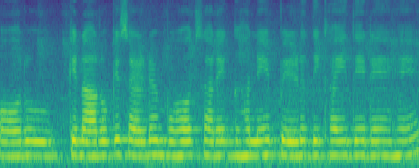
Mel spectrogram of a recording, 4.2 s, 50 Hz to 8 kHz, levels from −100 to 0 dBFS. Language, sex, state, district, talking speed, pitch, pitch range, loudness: Hindi, female, Chhattisgarh, Bastar, 200 wpm, 210 Hz, 210-215 Hz, -16 LUFS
